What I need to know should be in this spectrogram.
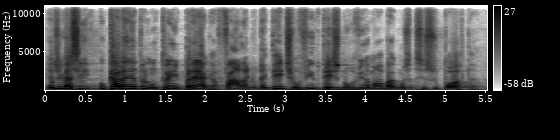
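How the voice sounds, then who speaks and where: A man with a high-pitched voice preaches in a Brazilian Portuguese accent, speaking to pastors and leaders at a conference. His sermon is loose and conversational, full of slang and quick questions to the crowd. He sounds like he is standing before a room. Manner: animated, colloquial preaching with slang and audience questions. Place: conference hall.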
